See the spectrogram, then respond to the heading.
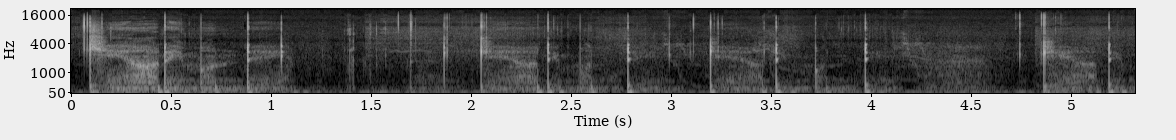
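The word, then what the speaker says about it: Ki-Adi-Mundi: Or are you sorry, I'm suddenly recalling that I pronounce his name in a weird way. Kiadi Mundi, right? Isn't that how it's actually pronounced?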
